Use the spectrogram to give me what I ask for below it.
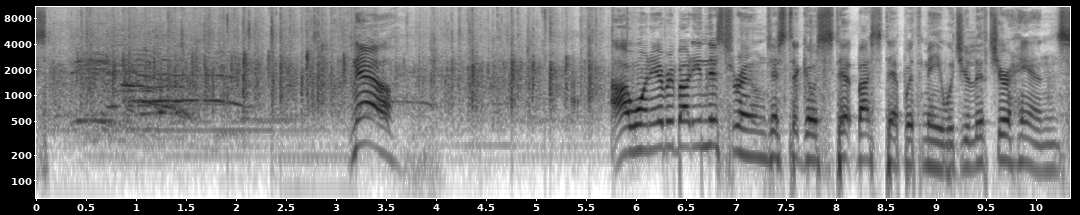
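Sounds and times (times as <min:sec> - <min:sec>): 
church congregation clapping during a service: 0:00.0 - 0:07.7
speech: 0:03.2 - 0:03.7, 0:05.8 - 0:10.3.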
